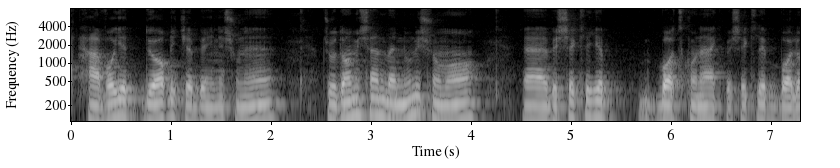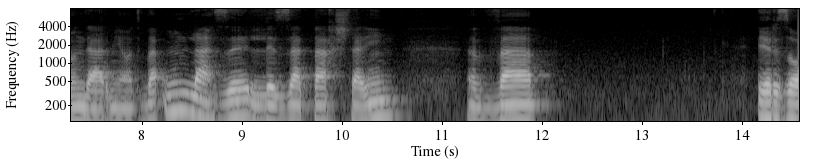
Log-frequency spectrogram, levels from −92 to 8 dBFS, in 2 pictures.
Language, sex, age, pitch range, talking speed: Persian, male, 30-49, 95-110 Hz, 100 wpm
